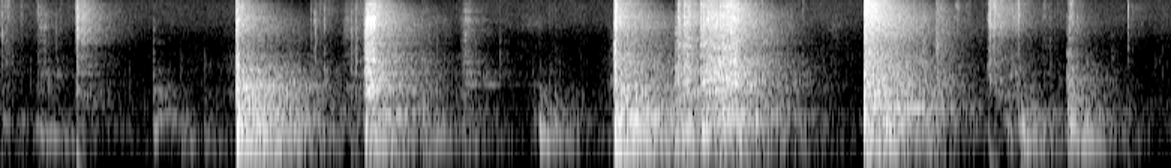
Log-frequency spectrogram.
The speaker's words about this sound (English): I must break down this door.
